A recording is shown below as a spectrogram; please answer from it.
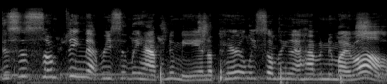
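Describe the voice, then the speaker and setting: Over noticeable background noise, a woman speaks in a raised, projected voice. Her intonation is lively. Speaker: VTuber gaming streamer. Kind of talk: live gaming stream chat. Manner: animated.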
